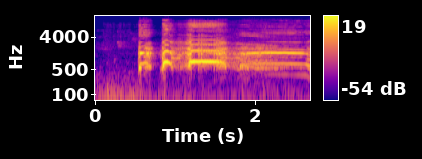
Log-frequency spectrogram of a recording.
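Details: Rooster crowing: two short harsh opening syllables, then a long sustained harmonic-rich note that tails off over about a second, loud and clear against a quiet background.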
